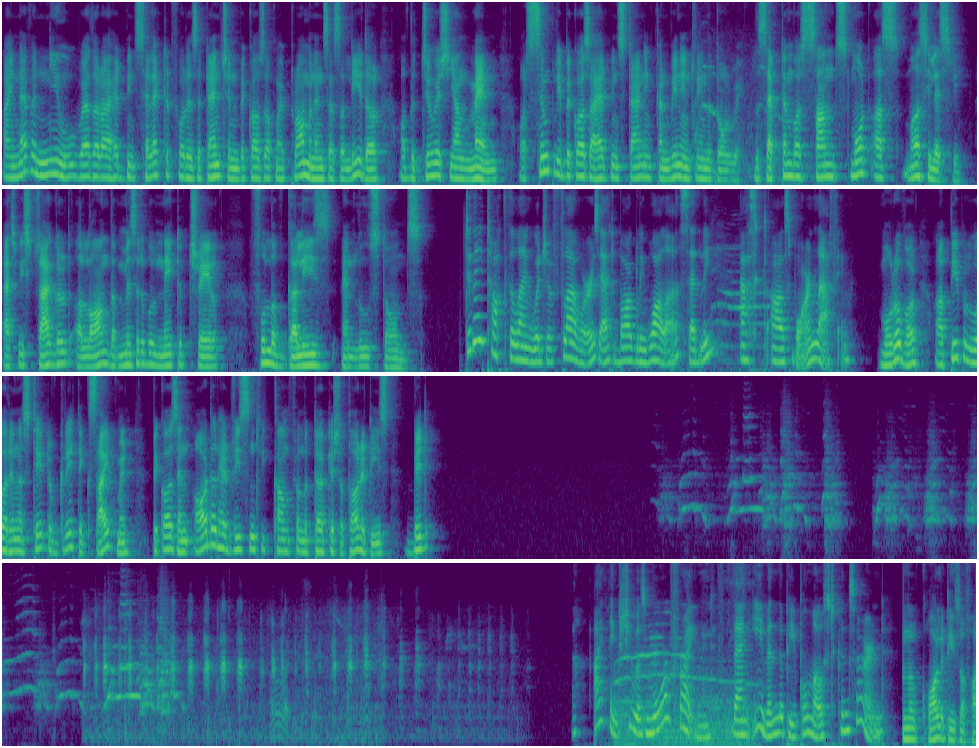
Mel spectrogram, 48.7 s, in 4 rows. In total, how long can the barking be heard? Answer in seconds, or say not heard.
6 s.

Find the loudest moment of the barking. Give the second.
38 s.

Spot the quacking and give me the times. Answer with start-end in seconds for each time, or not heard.
37.5-43.1.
